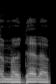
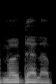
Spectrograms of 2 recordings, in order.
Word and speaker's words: Modelo: modella you know like I've literally never heard anybody pronounce a Modelo modella but hey it kind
